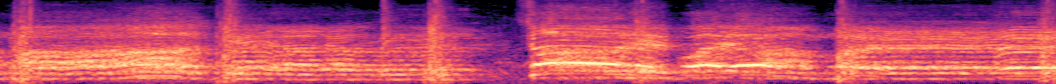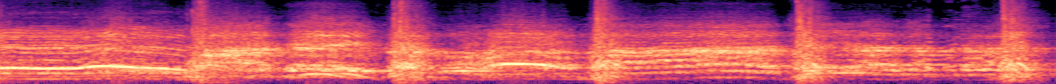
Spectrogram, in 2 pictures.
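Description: A crowd of men chanting a nauha, a Shia lament, in unison with long, gliding sung lines. Sharp hand slaps of matam, chest-beating, fall about once a second in time with the chant.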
